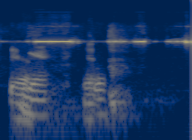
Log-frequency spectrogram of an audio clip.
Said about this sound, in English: Smoke detectors are going off of my house. Oh, no. Someone else is cooking tonight. That's fine. Oh, no. You let someone else go. And boiling water? I never knew that boiling water would set off a smoke detector.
